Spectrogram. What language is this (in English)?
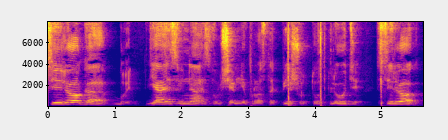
Russian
